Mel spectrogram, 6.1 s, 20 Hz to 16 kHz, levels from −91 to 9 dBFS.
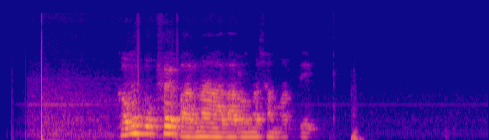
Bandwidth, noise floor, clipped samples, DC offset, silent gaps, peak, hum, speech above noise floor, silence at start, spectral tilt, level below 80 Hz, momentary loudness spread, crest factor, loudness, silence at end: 5.6 kHz; -73 dBFS; under 0.1%; under 0.1%; none; -2 dBFS; none; 53 dB; 0.5 s; -10.5 dB/octave; -52 dBFS; 25 LU; 22 dB; -20 LUFS; 1.65 s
